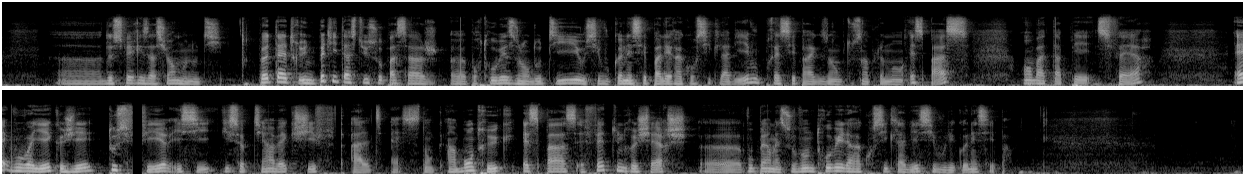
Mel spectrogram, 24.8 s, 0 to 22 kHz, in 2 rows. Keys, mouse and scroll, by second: 1.8 Tab, 3.2 Tab, 8.4 space, 16.8 space, 20.8 Tab, 21.8 Tab, 22.4 alt+click, 23.3-23.7 scroll up 4, 24.1 alt+shift+click.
